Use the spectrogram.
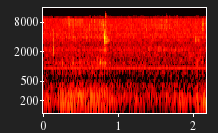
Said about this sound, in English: So, he's still purring away, as you can hear.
